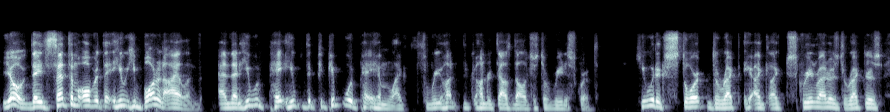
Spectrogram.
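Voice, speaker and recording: A man's voice: on the low side, normal speed, darkish tone, breathy edge, no room sound. A man co-hosting a stream, telling a story in casual chat with lots of restarts and fillers. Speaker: stream co-host. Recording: muffled lo-fi audio.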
